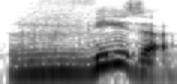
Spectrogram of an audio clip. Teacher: I should have said visa with a voiced V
